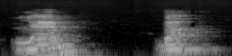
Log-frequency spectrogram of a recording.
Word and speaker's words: lambda: me write it clearly this is pronounced as lam da this is the radius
